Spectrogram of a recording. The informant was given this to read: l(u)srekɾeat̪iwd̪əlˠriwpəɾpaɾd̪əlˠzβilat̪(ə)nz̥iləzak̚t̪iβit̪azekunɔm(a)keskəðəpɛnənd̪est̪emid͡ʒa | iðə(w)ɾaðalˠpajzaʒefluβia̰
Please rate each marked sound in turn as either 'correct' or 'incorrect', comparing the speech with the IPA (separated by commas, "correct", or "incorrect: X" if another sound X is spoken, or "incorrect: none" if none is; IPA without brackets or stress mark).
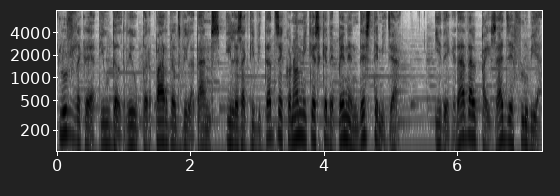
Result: correct, incorrect: a, incorrect: i, incorrect: ɣ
